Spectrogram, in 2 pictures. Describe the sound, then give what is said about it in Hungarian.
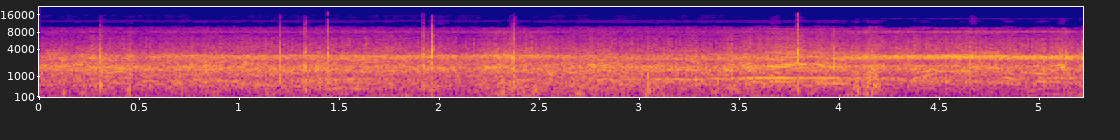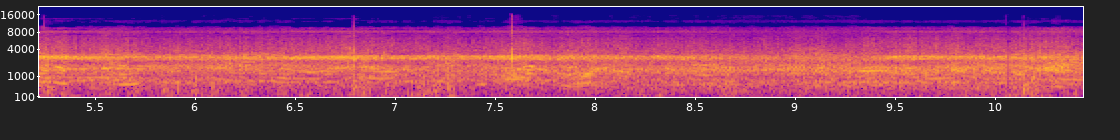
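A crowd boos a passing march as it approaches Liszt Ferenc Square, a loud, continuous, rough roar of disapproval that barely varies in level. Voices mix in throughout. “Egy elég erőteljes fújolás van.”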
